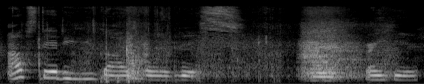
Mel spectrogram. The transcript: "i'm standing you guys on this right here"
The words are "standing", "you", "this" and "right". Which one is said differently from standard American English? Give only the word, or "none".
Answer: standing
